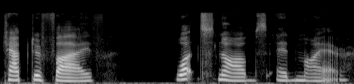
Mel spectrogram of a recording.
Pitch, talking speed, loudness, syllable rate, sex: 185 Hz, 70 wpm, -19 LUFS, 3.0 syllables/s, male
